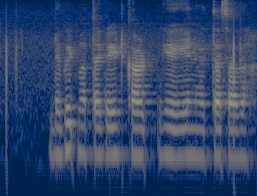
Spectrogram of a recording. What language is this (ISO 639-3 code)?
kan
